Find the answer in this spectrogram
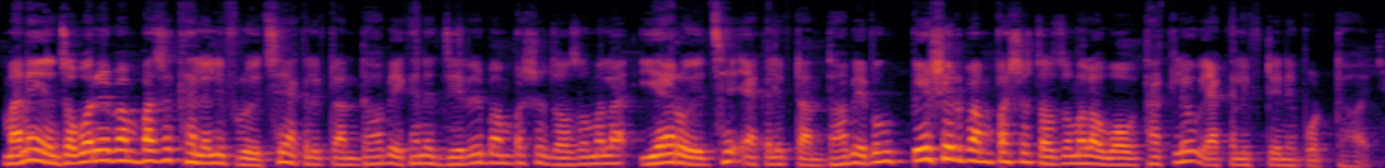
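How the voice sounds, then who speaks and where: A man teaching correct prayer pronunciation, drawing out recited phrases slowly and then explaining the rules in quick asides. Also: fairly high pitch, expressive, a little mellow. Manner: alternates slow drawn-out chanted recitation with quick spoken explanations. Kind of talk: tajweed pronunciation lesson.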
